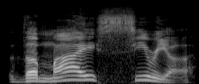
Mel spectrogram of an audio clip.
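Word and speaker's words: Themyscira: Yeah, how do you pronounce this? Them. Okay, if I break it up, it says the Myceria.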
